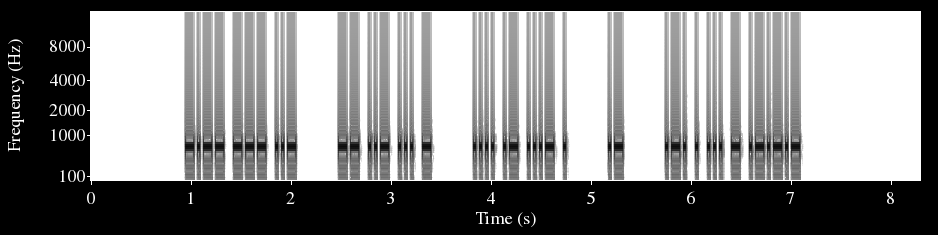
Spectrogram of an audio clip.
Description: Morse code, heard as a keyed tone, about 37 wpm, 700 Hz. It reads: YOU MUST HAVE A REST.
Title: 2x Word-Spacing - Sentences from Top 500 Words - 40wpm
